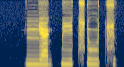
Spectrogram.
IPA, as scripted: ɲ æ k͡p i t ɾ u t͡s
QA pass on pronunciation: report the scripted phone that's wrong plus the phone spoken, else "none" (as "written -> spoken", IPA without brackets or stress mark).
t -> t͡s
